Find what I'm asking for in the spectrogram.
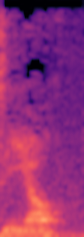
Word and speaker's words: Zion: The correct pronunciation is Zion. Like Z and the zebra. – We hear Zion. – Yeah, when everybody says Zion, it's not, it's Zion, according to the Hebrew.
